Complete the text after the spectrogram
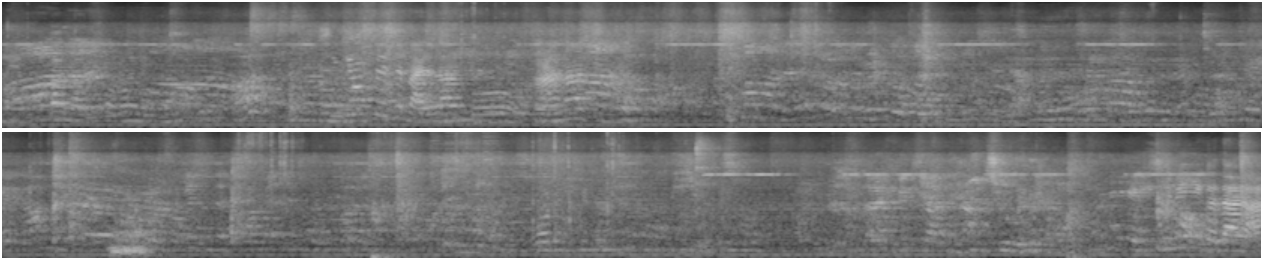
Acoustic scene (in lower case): cafe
